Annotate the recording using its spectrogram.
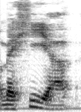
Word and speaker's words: Mejia: Paz, P-A-Z, Mejia is M-E-J-I-A. And I'm pronouncing the J as, it also has an H sound in Spanish. The G has an H sound with the vowels E, I, and, E and I. And has a hard G sound with A, O, and U. But the J in Spanish sounds like an H in English. So Mejia, as if there was an H there, Mejia.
